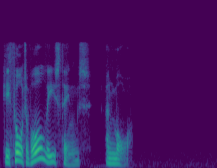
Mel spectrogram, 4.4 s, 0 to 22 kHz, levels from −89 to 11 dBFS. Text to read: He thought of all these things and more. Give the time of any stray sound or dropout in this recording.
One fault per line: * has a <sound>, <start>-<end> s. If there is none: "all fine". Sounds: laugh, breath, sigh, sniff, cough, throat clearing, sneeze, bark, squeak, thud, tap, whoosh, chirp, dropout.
all fine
